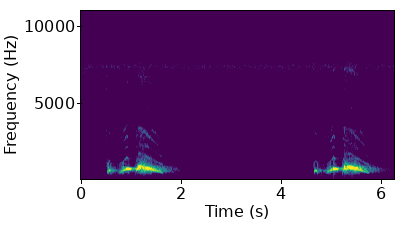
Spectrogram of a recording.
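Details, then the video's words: Spotted dove giving the 'kuk 2' call, used for tutoring and luring birds: two low, hoarse cooing phrases about four seconds apart, each a short stuttered note followed by a longer rolling coo, with silence in between. "Suara panggilan burung tekukur kuk 2"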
